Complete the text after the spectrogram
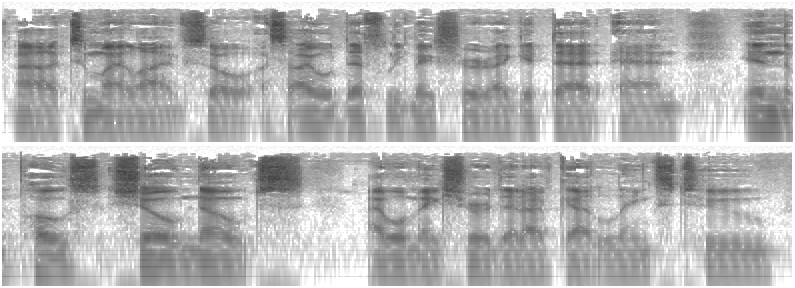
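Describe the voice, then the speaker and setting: A deep-voiced man hosting an interview, eager and upbeat. He talks casually, often stumbling over and repeating his words. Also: flat delivery, moderate pace, few pauses, slight background noise. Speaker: podcast host.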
